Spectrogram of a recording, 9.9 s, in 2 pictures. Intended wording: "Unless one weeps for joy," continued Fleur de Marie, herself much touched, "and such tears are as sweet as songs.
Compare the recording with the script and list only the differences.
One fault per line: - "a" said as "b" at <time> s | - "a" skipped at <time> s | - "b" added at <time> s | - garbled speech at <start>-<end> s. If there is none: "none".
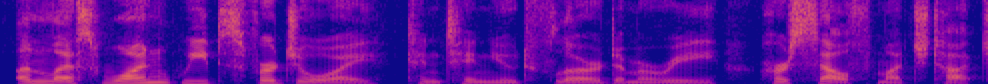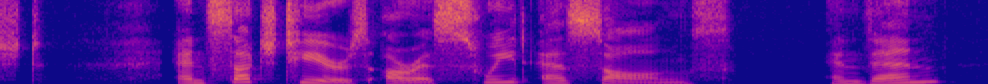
- "And then" added at 9.1 s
